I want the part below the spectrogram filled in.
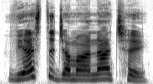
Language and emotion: Maithili, neutral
